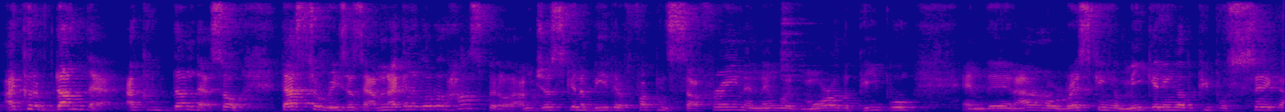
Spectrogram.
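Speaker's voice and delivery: worked-up, indignant outburst; real frustrated rant. Real, not acted. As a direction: vent it hard, pitch pushed up. Ranting about useless hospital visits.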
